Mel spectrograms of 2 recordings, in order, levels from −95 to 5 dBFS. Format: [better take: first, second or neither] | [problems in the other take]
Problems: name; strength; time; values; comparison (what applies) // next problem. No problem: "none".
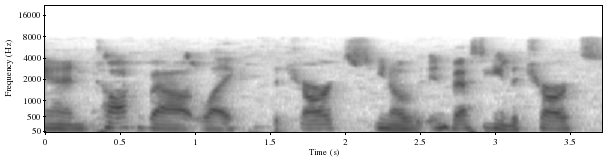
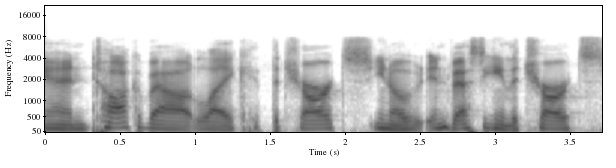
second | noise reduction (classical method log-MMSE)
